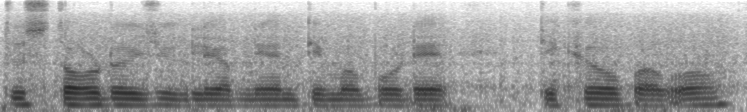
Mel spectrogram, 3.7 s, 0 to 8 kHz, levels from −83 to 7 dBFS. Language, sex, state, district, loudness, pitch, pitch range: Nagamese, male, Nagaland, Dimapur, -17 LUFS, 120 Hz, 115-125 Hz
